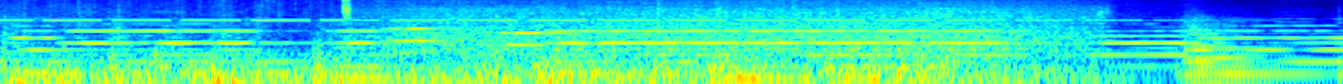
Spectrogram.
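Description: Hand-held fire extinguisher spraying in a steady hiss that starts sharply about a second in and stops shortly before the end, over background music.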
